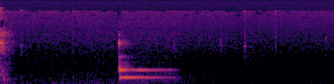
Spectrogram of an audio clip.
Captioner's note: device chimes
